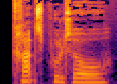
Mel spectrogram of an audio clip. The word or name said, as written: kranspulsåre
